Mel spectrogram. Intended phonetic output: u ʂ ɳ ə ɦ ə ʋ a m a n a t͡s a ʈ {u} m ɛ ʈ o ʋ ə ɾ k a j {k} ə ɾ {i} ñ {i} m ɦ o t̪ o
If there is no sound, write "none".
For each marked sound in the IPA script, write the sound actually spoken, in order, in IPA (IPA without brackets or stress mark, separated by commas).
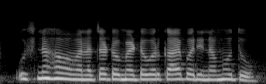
o, p, i, a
